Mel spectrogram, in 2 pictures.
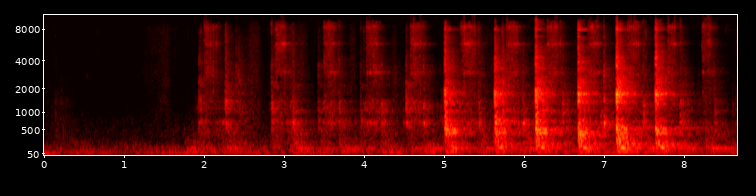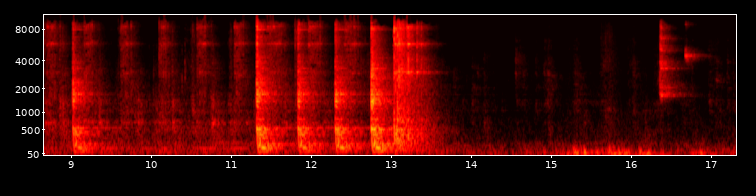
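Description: Socket ratchet wrench clicking in quick repeated strokes as a bolt is backed out, in runs with short pauses, stopping about thirteen seconds in.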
